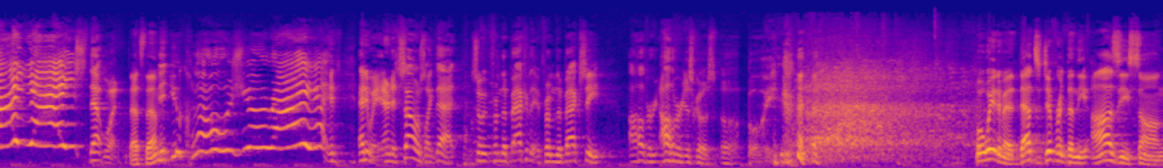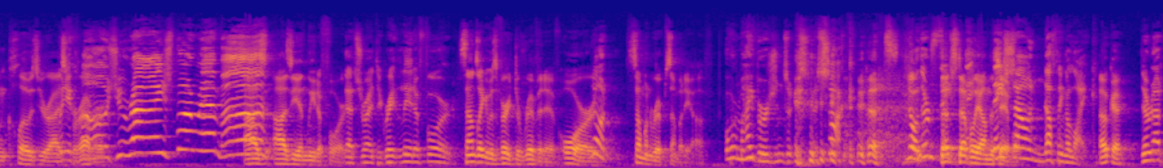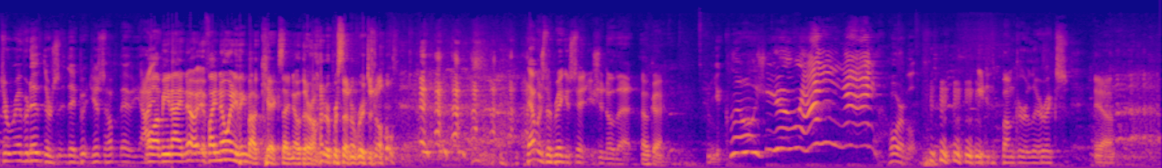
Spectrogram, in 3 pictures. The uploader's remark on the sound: Perform live at the Middle East. Recorded live in Cambridge, Massachusetts.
